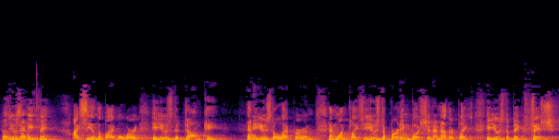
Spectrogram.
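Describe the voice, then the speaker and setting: A man's voice: very high voice, expressive, moderate pace, reverberant, low-quality recording. A middle-aged man preaching a sermon, earnest and telling stories from his own life. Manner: earnest, storytelling.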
